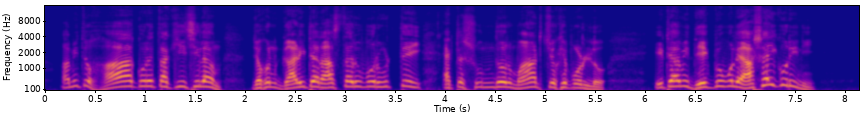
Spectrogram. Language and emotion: Bengali, surprised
